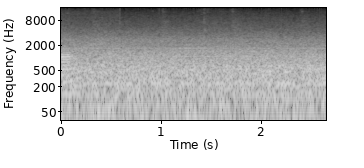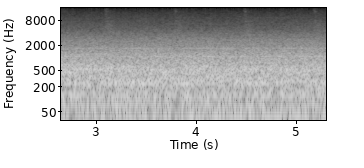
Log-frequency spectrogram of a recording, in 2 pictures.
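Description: Steady background noise of a large railway station, an even rush with no single event standing out.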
